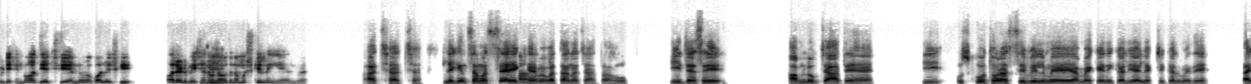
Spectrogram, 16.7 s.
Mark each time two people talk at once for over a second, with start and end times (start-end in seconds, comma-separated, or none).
none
